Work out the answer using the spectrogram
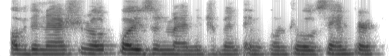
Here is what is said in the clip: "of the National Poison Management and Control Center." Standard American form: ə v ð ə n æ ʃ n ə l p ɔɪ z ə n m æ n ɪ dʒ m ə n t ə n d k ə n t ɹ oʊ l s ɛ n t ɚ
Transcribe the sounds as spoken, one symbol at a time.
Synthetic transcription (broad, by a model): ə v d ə n æ ʃ n ə l p ɔɪ z ə n m æ n ɪ dʒ m ə n t ə n d k ə n t ɹ oʊ l s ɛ n t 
